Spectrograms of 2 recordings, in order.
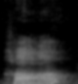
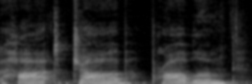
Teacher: So I rewrote that here for you with the letters AH to help you visualize and think of it as an ah rather than having any rounding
